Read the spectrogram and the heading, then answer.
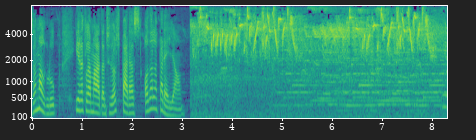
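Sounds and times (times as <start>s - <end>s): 
speech: 0.0s - 3.6s
songbird singing: 0.0s - 8.2s.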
